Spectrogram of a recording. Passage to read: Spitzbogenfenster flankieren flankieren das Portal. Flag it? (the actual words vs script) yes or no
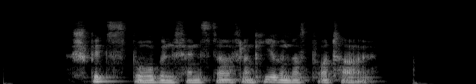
yes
